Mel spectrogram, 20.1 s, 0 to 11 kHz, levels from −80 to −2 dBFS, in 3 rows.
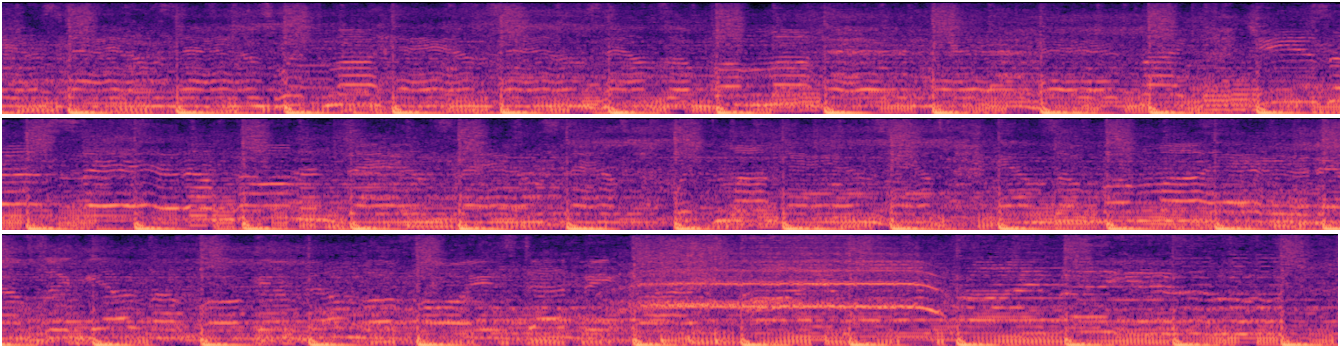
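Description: No technical faults are audible.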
